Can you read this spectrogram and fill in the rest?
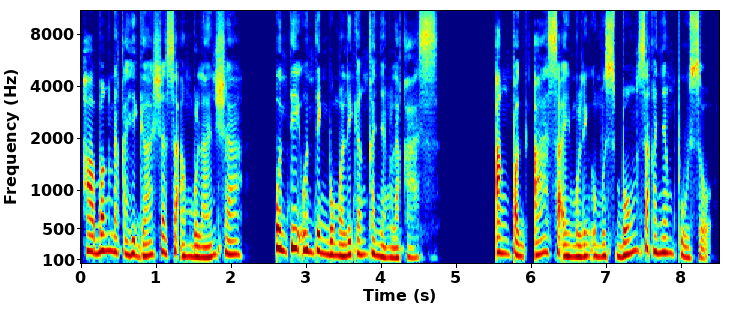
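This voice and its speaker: A woman tells a dramatic story from a script. Her voice sits a little low for a woman, and the recording is very dry and close, with no room sound around it. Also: normal speed, darkish tone, no echo.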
